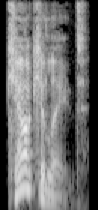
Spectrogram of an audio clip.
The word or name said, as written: calculate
